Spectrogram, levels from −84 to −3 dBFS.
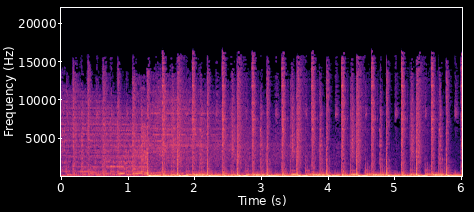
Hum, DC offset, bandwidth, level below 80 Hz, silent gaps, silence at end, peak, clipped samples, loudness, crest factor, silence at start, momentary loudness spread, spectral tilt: none; under 0.1%; 16.5 kHz; -20 dBFS; none; 0 s; -6 dBFS; under 0.1%; -21 LUFS; 12 dB; 0 s; 8 LU; -5 dB/octave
